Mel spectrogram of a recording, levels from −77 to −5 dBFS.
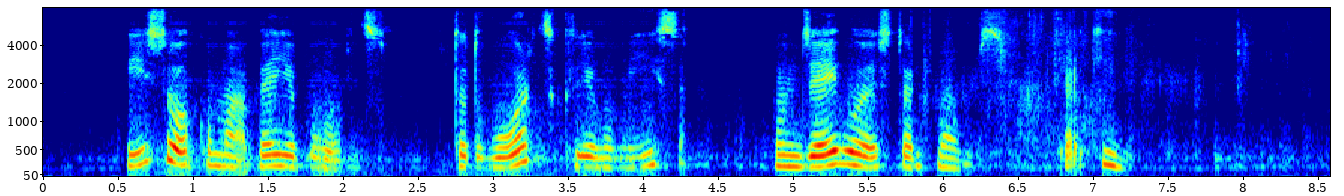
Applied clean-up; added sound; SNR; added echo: neural separator model SepFormer DNS4.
